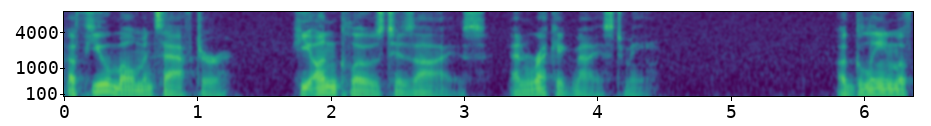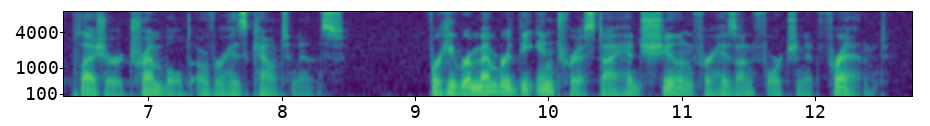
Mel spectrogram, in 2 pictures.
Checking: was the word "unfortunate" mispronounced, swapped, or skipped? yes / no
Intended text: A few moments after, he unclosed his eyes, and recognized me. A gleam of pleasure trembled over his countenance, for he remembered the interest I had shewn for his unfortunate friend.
no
